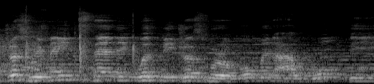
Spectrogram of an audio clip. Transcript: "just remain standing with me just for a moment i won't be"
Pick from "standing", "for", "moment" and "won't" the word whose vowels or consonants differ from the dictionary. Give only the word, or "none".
none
